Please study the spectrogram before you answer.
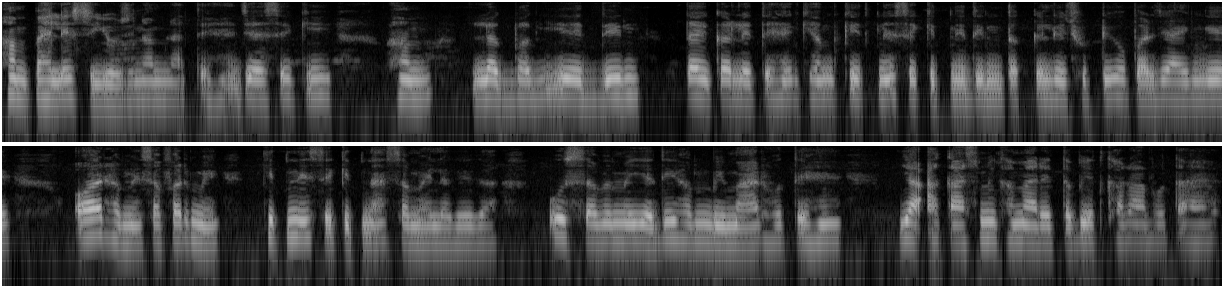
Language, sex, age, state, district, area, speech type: Hindi, female, 45-60, Uttar Pradesh, Sonbhadra, rural, spontaneous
